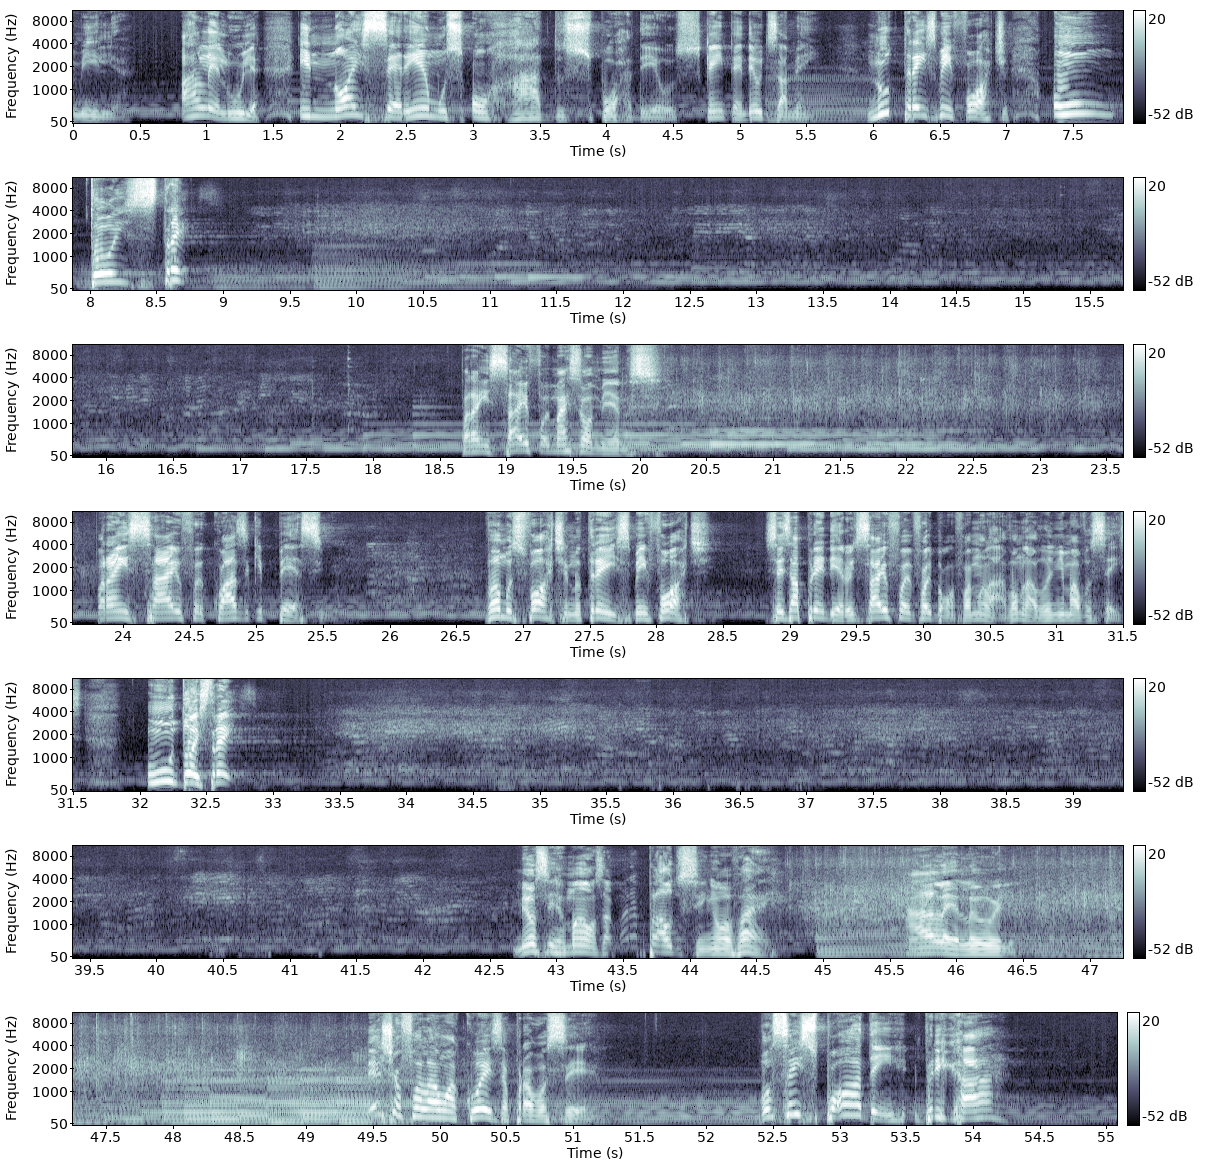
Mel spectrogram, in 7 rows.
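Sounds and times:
keyboard chord: 0.0 - 33.5, 38.4 - 55.0
congregation applause: 18.7 - 25.0, 44.5 - 51.2.

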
